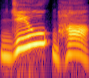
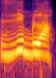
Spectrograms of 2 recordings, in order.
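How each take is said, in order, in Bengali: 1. মাঝখানে bh-এর আগে একটি u গ্লাইড। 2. মাঝখানে b এবং তারপর l। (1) "উচ্চারণ কি? জিউ ভা" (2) "জিব্বা কোনোটাই নয়"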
